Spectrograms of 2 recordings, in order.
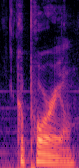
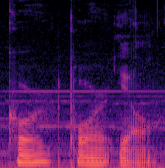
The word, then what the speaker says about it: corporeal: word up I won't ever be able to pronounce it correctly seeing it spelled out now Caporal right corporeal you Caporal oh my God that's it GG's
